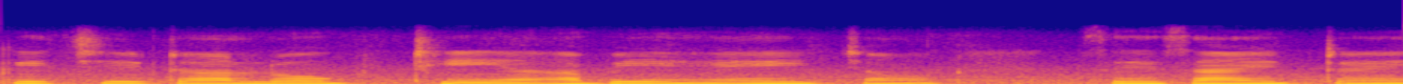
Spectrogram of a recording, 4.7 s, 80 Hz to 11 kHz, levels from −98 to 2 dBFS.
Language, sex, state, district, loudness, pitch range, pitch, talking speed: Odia, female, Odisha, Sambalpur, -14 LUFS, 210-225 Hz, 220 Hz, 100 wpm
